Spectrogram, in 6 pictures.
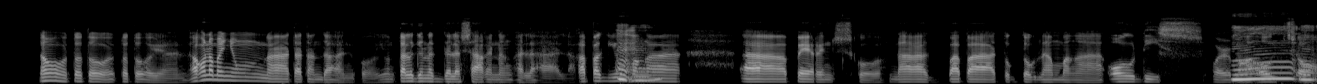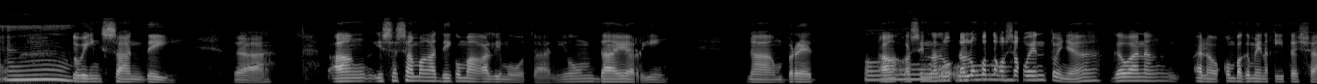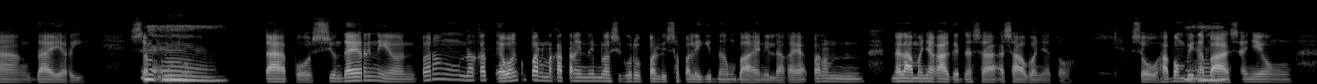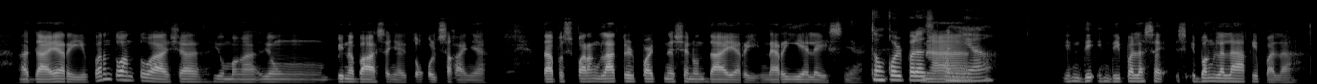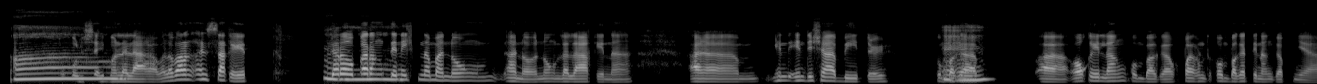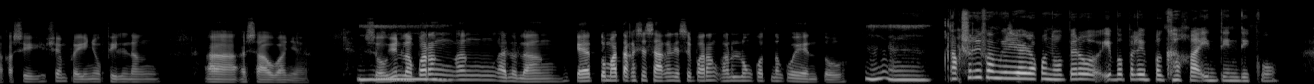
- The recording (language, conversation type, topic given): Filipino, unstructured, Paano ka naaapektuhan ng musika sa araw-araw?
- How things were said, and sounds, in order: sniff; tapping; in English: "latter part"; drawn out: "Ah"; sniff; sniff; sniff; chuckle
